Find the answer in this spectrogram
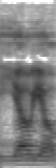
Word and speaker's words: IOIO: at the new prototype for the yo-yo board uh it's spelled Io Io it's an add-on for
